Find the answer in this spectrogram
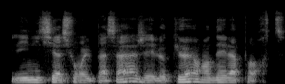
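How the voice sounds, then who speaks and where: The man's pitch sits fairly low, with ordinary variation. He speaks at a fairly slow pace. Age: 60s. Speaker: spiritual teacher. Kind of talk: webinar talk. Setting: online webinar.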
